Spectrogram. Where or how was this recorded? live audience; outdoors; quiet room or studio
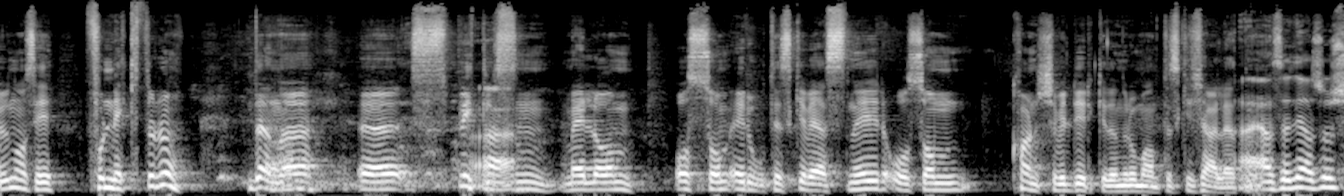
live audience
